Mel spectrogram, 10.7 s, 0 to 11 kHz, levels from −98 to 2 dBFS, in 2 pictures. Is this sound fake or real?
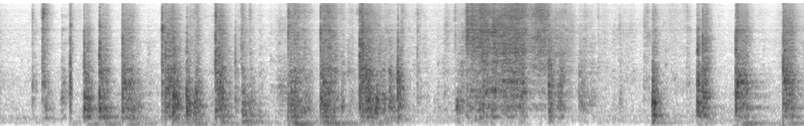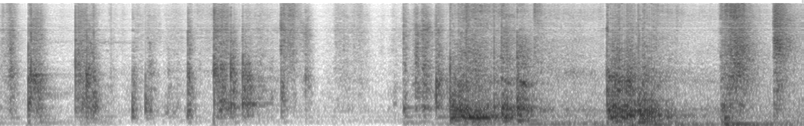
fake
